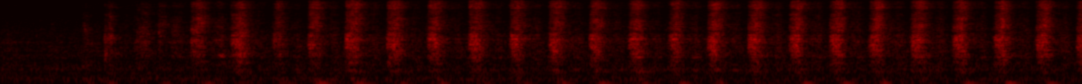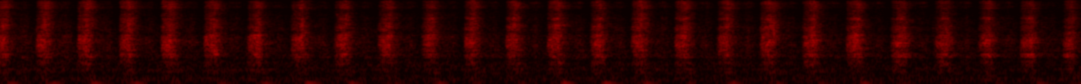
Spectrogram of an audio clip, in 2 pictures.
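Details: Rottweiler giving birth to puppies, panting steadily in quick, even breaths, about two or three per second, each a soft airy rasp, keeping a regular rhythm throughout with a faint low hum in the room.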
